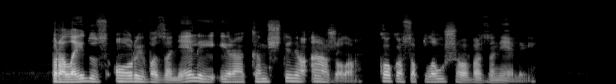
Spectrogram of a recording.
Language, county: Lithuanian, Kaunas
